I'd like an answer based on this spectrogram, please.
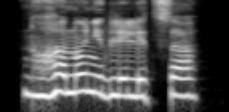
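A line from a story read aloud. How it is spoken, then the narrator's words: Sigh. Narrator (Russian): вздохнула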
